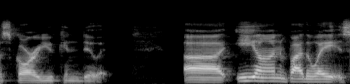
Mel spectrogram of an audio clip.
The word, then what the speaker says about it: Aeon: Aeon, by the way, is spelled A-E-O-N, and yes, that's a patch that you can find on our website.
